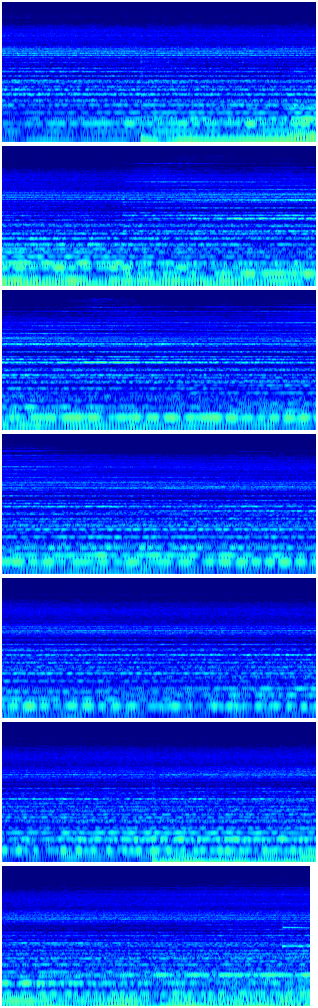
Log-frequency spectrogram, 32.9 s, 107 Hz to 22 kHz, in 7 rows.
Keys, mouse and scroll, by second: 1.3 click, 3.2 click, 4.6 scroll up 1, 4.9 shift+middle click, 8.1 ctrl+s.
